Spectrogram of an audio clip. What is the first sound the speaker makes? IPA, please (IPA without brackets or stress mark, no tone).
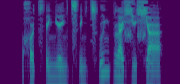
χ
